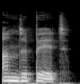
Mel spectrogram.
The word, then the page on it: underbid: British English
